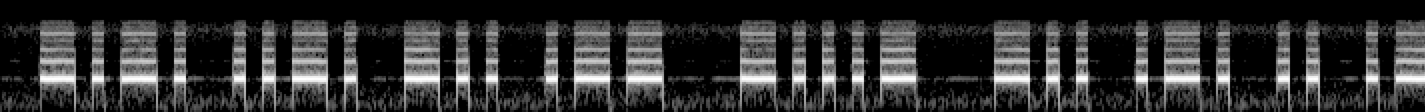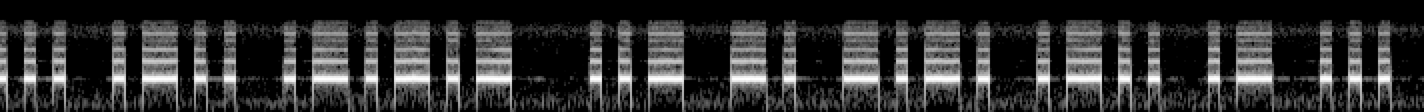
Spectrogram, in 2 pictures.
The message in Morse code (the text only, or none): CFDW <BT> DRILL. UNCLAS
